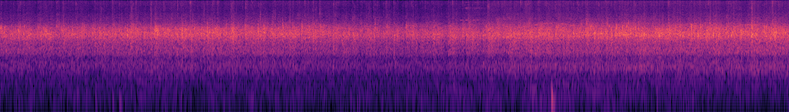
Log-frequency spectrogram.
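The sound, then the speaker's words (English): An audience gives a standing ovation with sustained, dense applause. The steady clapping stays fairly faint and continues evenly throughout, with no talk. “I'm so glad you gave Dr. Jones that standing ovation.”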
